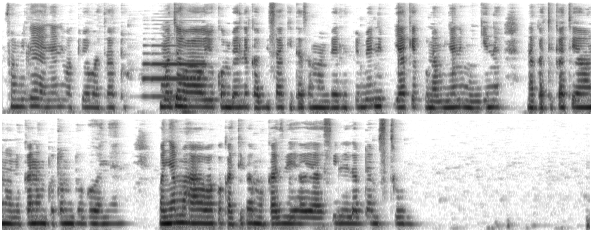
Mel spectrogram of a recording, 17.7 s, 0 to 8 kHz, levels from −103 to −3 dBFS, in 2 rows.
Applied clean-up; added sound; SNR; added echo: classical method log-MMSE.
